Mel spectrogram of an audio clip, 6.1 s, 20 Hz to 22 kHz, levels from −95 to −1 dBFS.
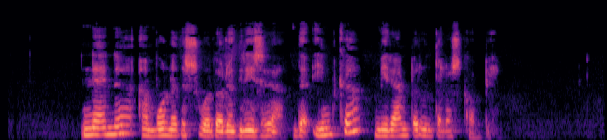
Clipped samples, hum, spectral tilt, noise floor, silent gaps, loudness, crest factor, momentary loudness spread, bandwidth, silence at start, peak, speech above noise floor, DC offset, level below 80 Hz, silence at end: under 0.1%; none; -5.5 dB/octave; -75 dBFS; none; -27 LUFS; 18 dB; 9 LU; 11 kHz; 0.8 s; -10 dBFS; 49 dB; under 0.1%; -80 dBFS; 1.15 s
